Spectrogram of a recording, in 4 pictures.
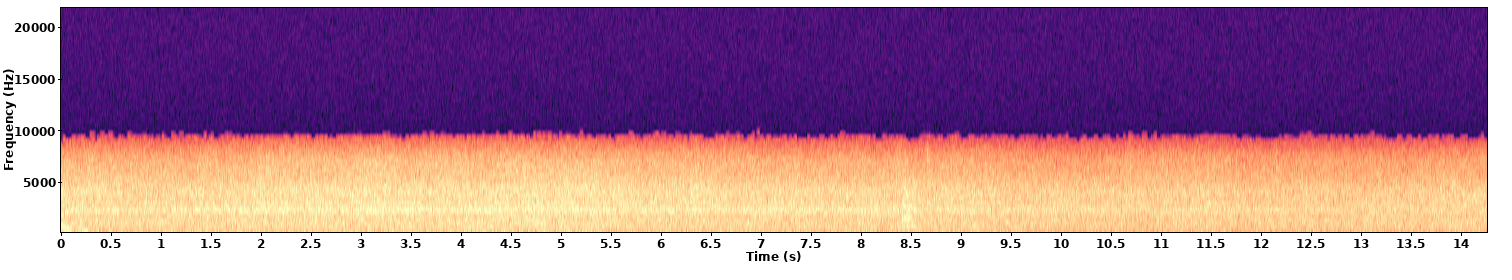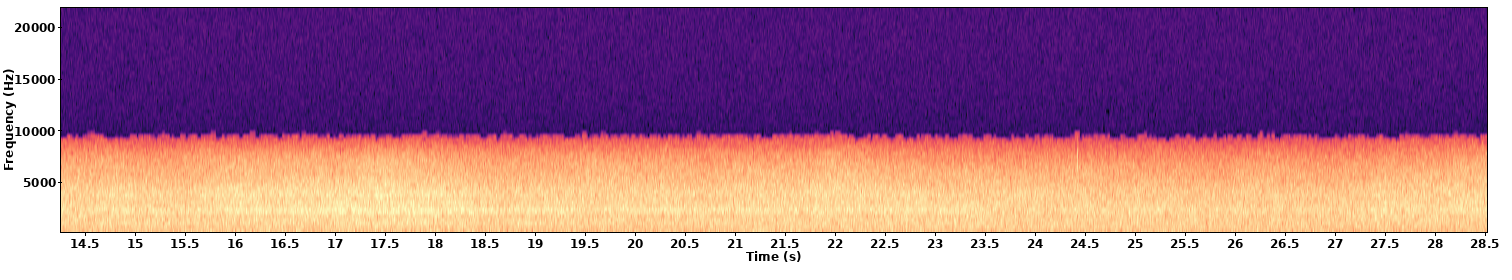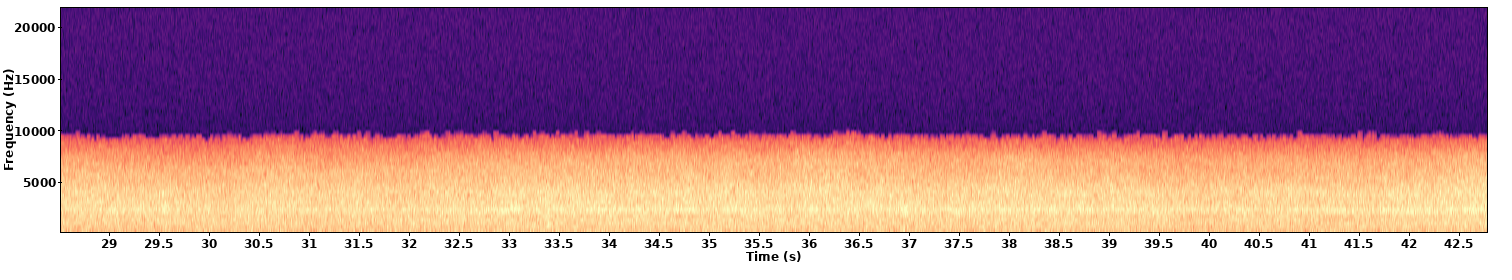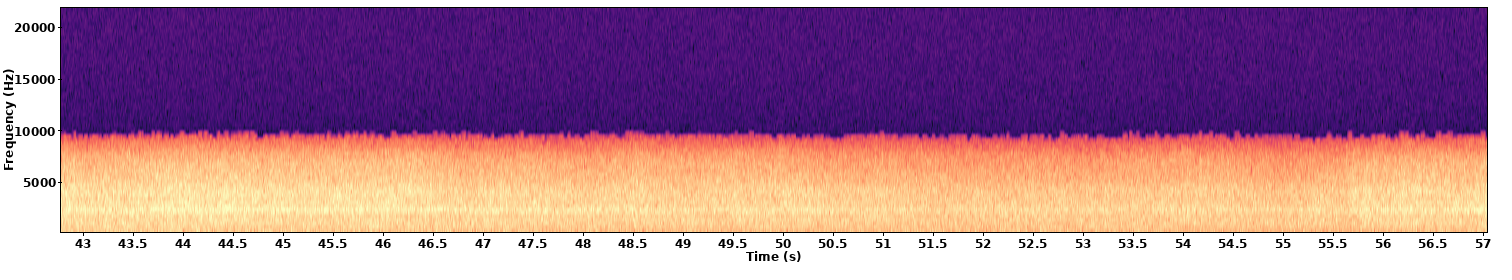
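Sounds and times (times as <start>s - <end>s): ocean surf roaring: 0.0s - 57.0s.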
